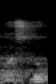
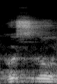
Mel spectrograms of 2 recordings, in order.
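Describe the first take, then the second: First: The first vowel is an open 'a' sound. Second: The first vowel is a rounded 'u' sound. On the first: "boleh dibaca dengan fathah ghainnya" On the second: "boleh dibaca dengan dhammah"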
